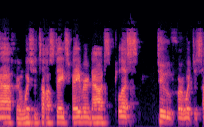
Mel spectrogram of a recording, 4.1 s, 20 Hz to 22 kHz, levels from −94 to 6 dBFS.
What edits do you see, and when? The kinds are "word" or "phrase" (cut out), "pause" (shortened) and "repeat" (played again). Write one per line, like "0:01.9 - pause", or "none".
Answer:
none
